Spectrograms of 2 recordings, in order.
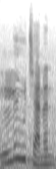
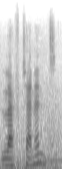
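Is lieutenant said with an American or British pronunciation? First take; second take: American; British. First: It is said with an American pronunciation. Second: It is said with a British pronunciation. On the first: "The Americans call it lieutenant because they drop all the vowels" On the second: "We pronounce it lieutenant"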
